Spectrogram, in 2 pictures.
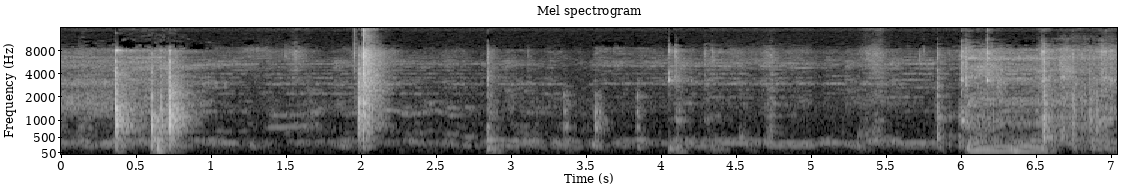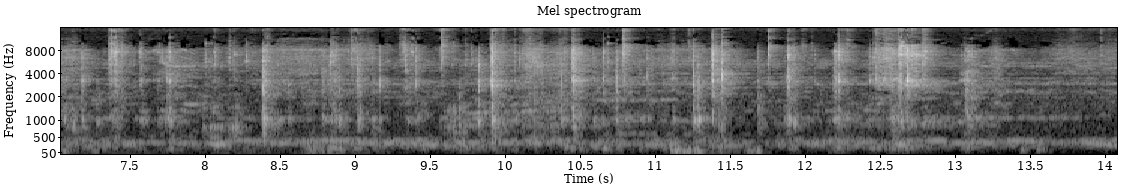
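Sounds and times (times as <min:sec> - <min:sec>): small metal parts clicking: 0:06.0 - 0:13.2.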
